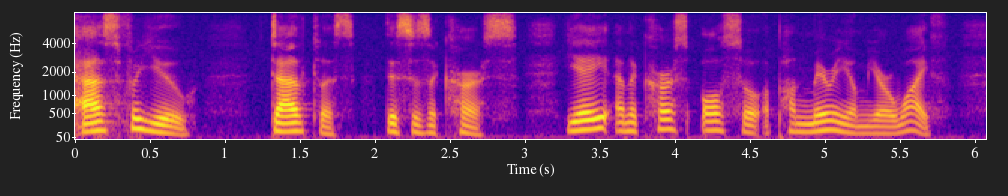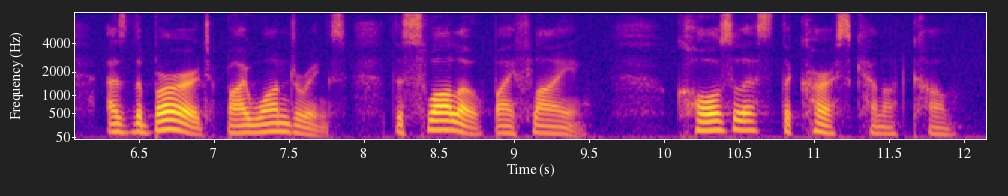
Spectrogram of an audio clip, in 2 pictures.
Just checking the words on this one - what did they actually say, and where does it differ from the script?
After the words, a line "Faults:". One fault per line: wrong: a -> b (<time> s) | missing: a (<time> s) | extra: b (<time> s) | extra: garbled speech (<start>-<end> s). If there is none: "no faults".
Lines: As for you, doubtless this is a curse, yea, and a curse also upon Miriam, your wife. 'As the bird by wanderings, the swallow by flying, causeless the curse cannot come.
As for you, doubtless this is a curse, yea, and a curse also upon Miriam, your wife. 'As the bird by wanderings, the swallow by flying, causeless the curse cannot come.
Faults:
no faults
